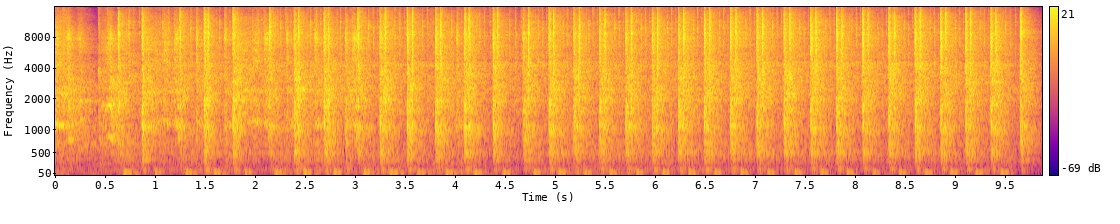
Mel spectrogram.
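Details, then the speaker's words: 1986 Yamaha Big Bear ATV, first start in a while after refilling fluids and oil, idling: sharp regular pops about four per second with uneven spacing; runs again but carburetor definitely needs adjustment; rough running. "yeah back up and running bro yeah [Music] carburetor definitely need adjustment"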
